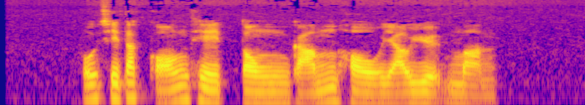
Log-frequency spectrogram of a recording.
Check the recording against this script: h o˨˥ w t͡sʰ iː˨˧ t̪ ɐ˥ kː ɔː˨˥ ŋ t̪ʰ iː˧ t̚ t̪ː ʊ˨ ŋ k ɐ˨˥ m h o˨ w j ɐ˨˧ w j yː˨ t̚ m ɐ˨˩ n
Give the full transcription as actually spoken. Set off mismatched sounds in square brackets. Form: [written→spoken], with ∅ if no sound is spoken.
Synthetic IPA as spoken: h o˨˥ w t͡sʰ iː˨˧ t̪ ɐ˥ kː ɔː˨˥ ŋ t̪ʰ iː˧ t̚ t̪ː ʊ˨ ŋ k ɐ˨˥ m h o˨ w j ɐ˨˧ w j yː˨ t̚ m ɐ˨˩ n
